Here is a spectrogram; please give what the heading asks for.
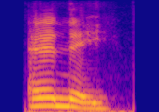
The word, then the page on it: any: e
